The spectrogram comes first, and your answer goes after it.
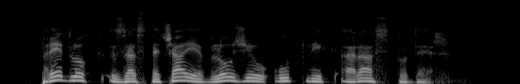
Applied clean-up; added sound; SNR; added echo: none; none; none; none.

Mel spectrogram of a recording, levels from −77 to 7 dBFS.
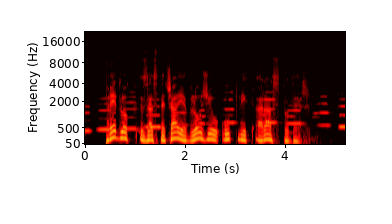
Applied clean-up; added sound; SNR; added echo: none; Wind instrument, woodwind instrument; 13 dB; none.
